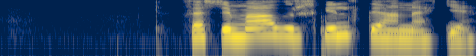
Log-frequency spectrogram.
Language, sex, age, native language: Icelandic, female, 8, Icelandic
